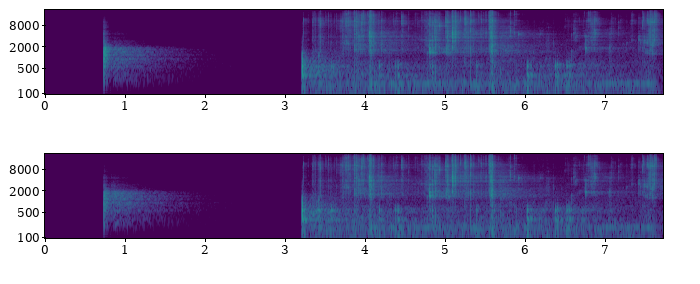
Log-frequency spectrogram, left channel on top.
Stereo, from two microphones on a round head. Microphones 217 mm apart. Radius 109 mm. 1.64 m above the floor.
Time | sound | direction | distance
0.7 | a clap | 50° left (ahead or behind) | 1.5 m
3.2 | chewing | centre (ahead or behind) | 1.1 m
